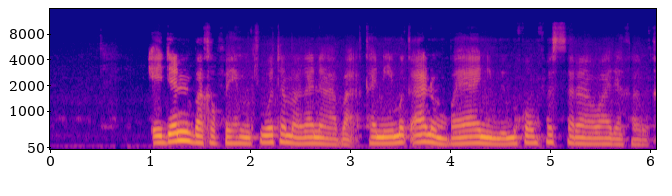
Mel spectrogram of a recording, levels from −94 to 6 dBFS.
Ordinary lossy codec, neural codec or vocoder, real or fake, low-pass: none; none; real; 10.8 kHz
